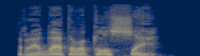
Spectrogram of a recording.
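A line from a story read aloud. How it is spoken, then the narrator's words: Quiet reply. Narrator (Russian): тихо ответил Галилей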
